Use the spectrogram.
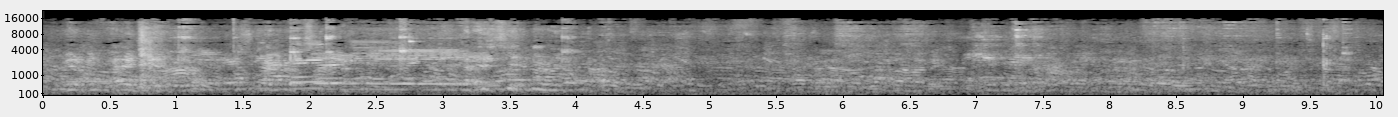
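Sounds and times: people chatting: 0:00.0 - 0:10.0.

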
